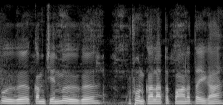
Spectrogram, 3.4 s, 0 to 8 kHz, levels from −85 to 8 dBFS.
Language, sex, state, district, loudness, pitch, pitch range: Wancho, male, Arunachal Pradesh, Longding, -16 LUFS, 145 Hz, 135-155 Hz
